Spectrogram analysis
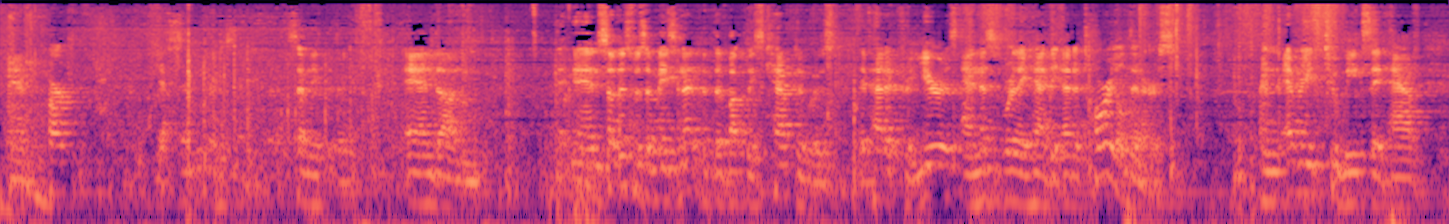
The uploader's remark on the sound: A panel discussion recorded at the Conservative Political Action Conference, Washington DC., on 2/28/2009.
